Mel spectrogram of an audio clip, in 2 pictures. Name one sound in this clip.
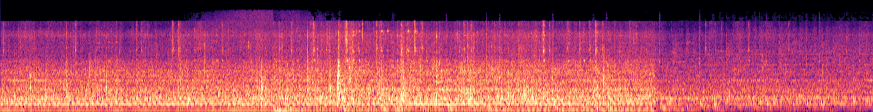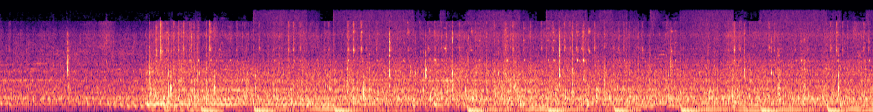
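Tyres crunch and rumble over loose stones.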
